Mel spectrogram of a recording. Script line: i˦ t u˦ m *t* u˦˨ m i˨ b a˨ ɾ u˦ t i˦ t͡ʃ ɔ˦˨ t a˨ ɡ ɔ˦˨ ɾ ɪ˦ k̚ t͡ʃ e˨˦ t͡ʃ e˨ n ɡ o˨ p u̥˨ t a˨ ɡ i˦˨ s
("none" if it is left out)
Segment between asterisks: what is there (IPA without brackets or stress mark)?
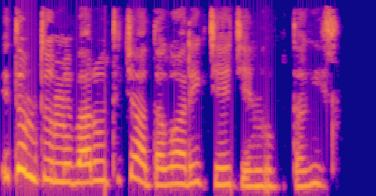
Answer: t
